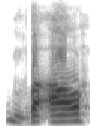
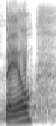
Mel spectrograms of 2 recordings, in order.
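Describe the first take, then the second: First: The name gets a fancier, more elaborate pronunciation. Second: The name gets a plainer, simpler pronunciation. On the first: "some would pronounce that Baal. That sounds kind of fancy" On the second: "we're not all that fancy, so we'll just refer to him as Baal"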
